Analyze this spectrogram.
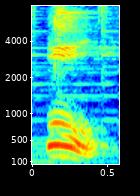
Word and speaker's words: beau: Then BEAU is bow, right?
